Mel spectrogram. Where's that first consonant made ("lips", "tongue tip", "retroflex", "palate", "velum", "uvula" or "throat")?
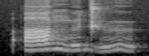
throat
